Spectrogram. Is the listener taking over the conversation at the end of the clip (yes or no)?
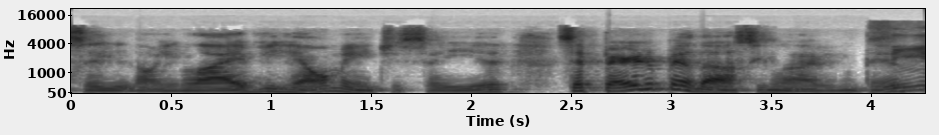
yes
